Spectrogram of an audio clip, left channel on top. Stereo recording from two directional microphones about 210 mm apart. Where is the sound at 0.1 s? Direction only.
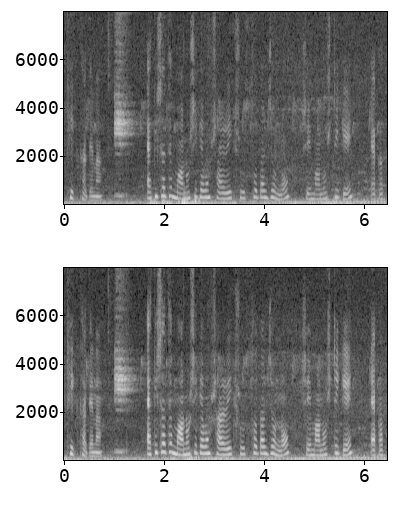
10° right (ahead or behind).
